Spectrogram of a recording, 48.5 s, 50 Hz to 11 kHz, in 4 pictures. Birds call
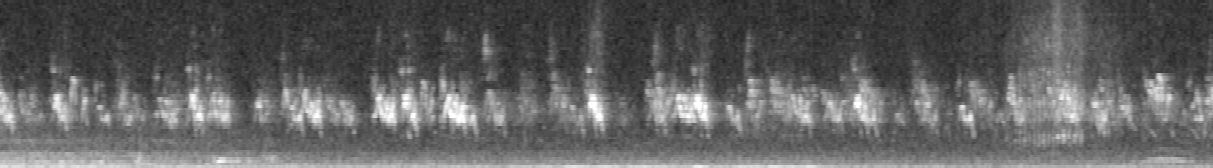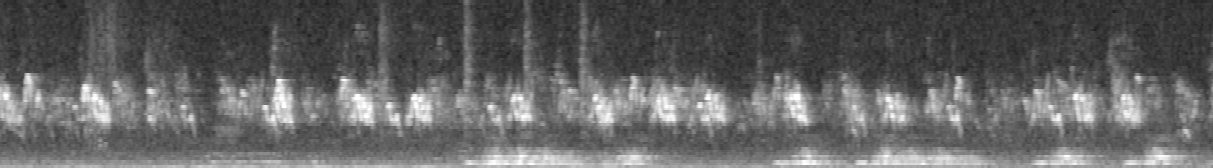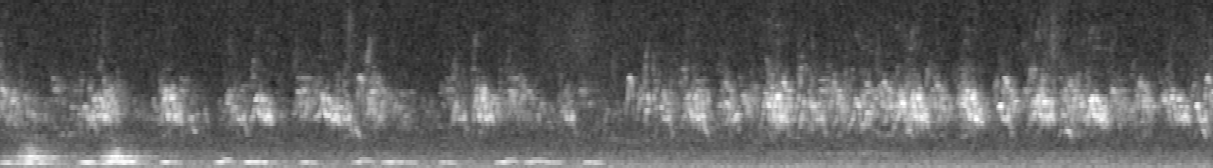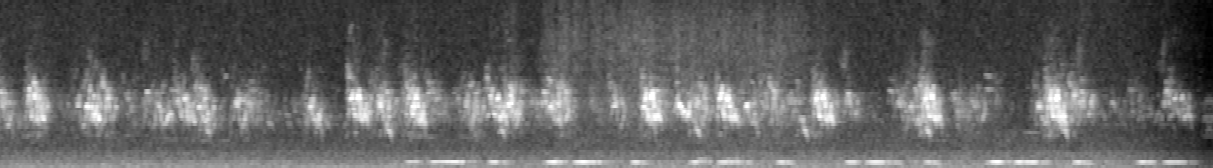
10.2 30.6, 40.0 48.4

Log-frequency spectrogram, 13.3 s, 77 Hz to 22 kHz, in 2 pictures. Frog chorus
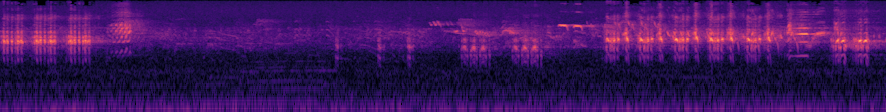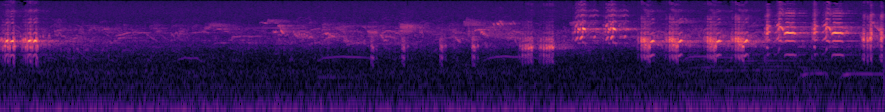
2.5 7.2, 9.4 13.2

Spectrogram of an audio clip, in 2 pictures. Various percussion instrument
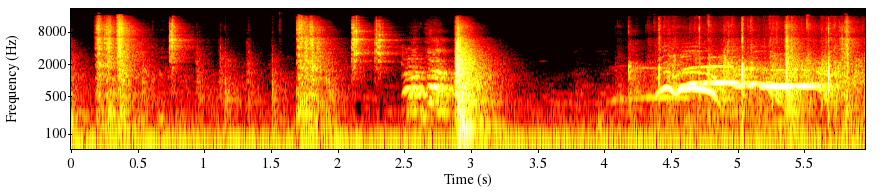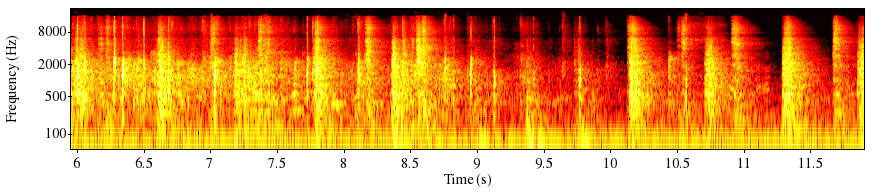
0.3 2.5, 5.3 11.9

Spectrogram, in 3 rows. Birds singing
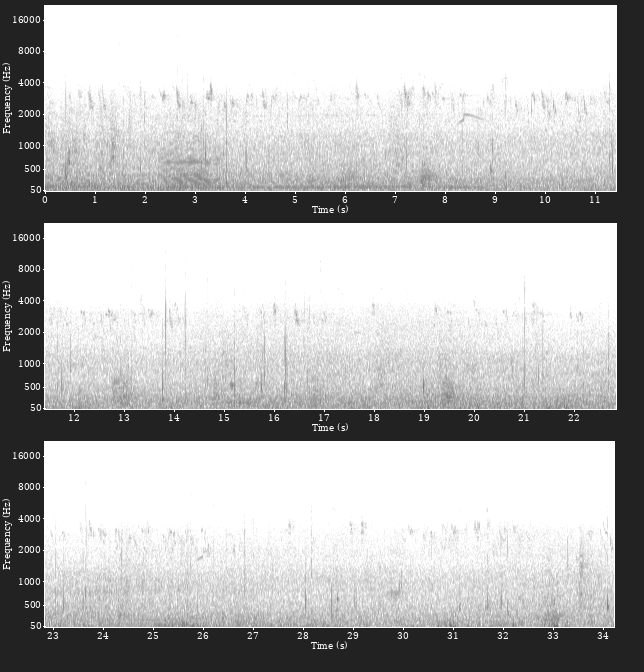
0.0 26.9

